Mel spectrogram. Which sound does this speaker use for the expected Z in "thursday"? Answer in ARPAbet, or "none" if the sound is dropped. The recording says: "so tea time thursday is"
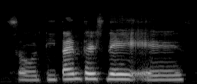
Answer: S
